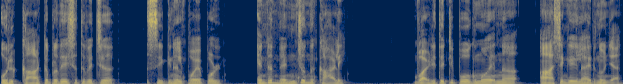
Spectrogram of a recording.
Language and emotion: Malayalam, fearful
